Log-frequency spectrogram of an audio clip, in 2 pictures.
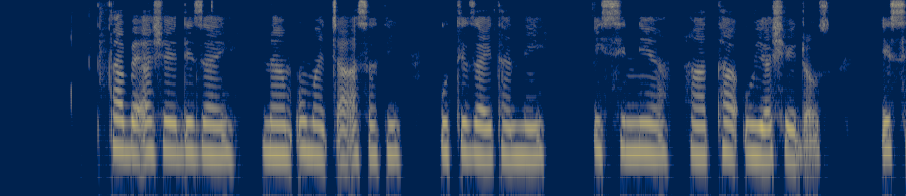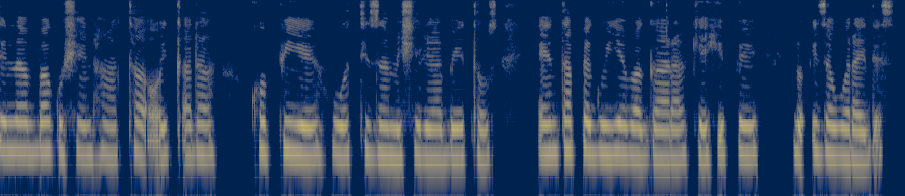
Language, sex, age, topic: Gamo, female, 18-24, government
